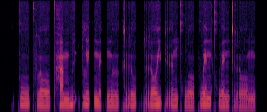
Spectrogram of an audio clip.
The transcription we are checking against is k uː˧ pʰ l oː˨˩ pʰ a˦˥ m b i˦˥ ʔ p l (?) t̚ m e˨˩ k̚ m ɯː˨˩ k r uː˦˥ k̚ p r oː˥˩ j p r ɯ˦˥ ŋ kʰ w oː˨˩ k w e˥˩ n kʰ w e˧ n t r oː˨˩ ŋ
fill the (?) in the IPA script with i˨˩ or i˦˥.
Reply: i˦˥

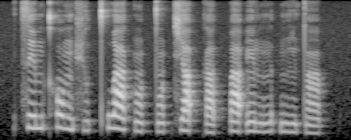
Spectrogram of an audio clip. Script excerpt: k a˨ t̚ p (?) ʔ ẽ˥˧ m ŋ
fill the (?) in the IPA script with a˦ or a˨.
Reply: a˦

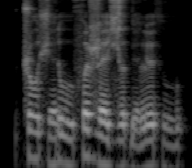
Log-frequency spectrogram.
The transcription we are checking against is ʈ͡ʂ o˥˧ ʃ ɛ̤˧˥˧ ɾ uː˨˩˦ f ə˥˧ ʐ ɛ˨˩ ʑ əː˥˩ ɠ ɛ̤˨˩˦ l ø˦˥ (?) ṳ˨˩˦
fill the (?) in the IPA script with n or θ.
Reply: θ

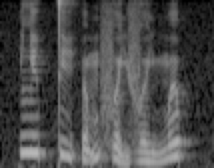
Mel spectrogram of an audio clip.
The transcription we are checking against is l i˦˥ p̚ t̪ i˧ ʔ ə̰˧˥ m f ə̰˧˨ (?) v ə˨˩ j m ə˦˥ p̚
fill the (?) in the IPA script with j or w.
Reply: j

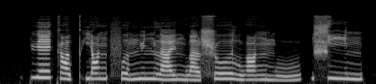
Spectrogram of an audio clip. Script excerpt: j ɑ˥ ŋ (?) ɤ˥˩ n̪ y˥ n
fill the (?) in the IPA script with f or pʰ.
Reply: f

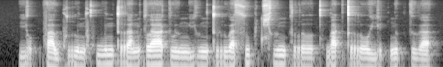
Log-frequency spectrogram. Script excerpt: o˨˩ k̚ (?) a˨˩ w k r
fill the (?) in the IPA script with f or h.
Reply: f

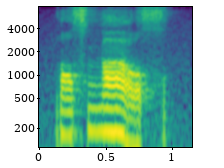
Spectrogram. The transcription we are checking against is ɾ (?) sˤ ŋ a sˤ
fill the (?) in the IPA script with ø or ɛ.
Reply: ɛ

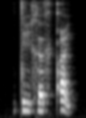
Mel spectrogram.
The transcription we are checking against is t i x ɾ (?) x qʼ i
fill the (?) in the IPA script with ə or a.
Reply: ə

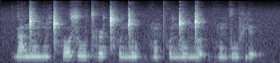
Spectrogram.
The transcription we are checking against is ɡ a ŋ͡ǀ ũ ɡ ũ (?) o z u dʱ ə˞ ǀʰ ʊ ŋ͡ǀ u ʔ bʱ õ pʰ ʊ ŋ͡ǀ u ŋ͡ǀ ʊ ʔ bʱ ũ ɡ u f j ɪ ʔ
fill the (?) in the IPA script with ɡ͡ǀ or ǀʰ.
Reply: ǀʰ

